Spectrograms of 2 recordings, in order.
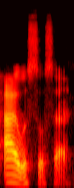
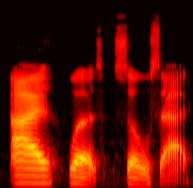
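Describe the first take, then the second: First: Said in the usual way. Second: I was so sad drawn out slowly; slowed sad repeat. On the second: Shown as a demonstration. Telling viewers about the Queen's grief, slow and heavy.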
